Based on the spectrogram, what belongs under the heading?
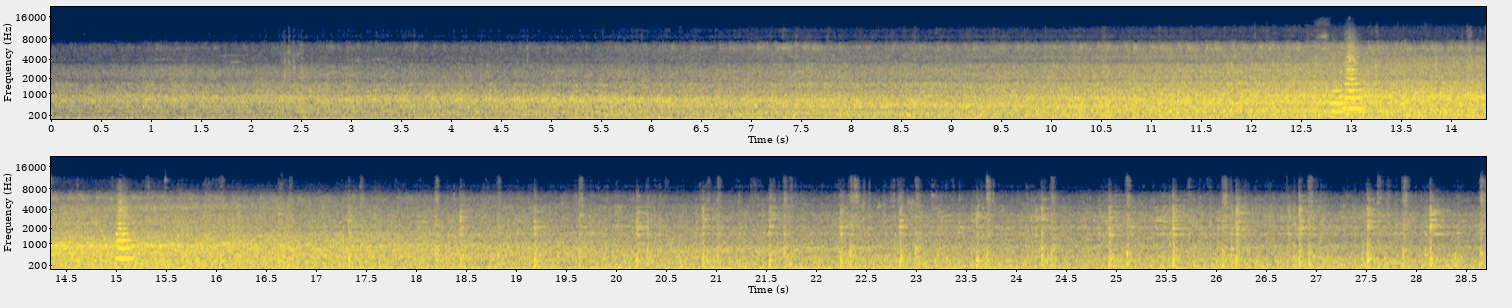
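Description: Diesel locomotive hauling a mixed goods train of old wagons past, its sound growing as it approaches. Two short horn blasts about two seconds apart near the middle, then the wagons' wheels clicking steadily over the rail joints as they roll by.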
